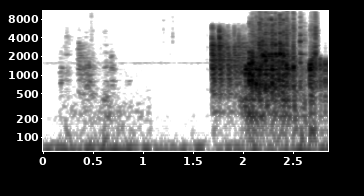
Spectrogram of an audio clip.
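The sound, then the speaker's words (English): Dice clatter out of a dice tower during a tabletop role-playing game, a sudden loud burst of rattling impacts after a quiet start, tumbling on for about a second. “Whoops, that rolled out of my dice tower.”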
